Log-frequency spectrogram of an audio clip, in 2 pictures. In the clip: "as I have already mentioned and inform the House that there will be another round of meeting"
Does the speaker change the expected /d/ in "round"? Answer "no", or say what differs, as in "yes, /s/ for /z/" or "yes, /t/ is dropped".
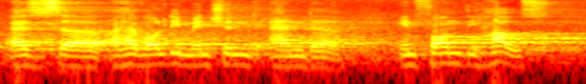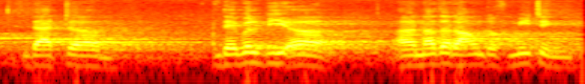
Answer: no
